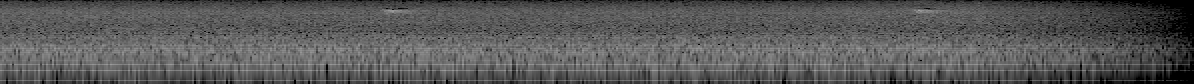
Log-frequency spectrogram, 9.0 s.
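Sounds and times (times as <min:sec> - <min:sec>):
wind in a forest: 0:00.0 - 0:08.9.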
